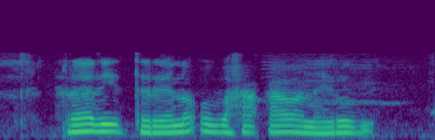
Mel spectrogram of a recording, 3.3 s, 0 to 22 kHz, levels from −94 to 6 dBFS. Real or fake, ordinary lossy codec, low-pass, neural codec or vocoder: real; none; 5.4 kHz; none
